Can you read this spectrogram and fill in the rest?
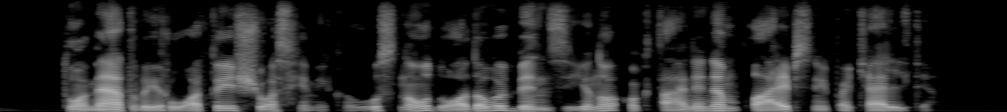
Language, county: Lithuanian, Vilnius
